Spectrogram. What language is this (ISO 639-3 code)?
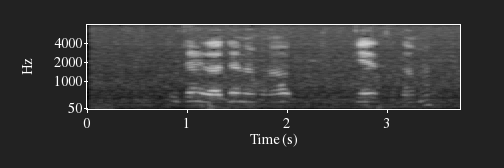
lrk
